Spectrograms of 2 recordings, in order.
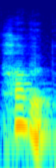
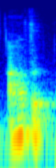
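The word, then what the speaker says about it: have: で、あとその発音なんだけど、このハブのところがね、聞き取りづらかったなっていう人が多いと思うんだけど、この H が抜けてるんですよね。ハブって発音されてないですよね。アブってなってますね。 The position of all beings filled、ね、ハブじゃなくてアブになってるから、この H っていうのはね、よく抜けることが多いんですよね。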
